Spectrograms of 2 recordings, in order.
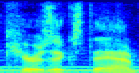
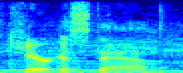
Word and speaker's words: Kyrgyzstan: Big debate by the way over the pronunciation Kyakhstan but I've since learned that it's pronounced Kyrgystan and that's in Russia. Yeah. We got to Kyrgystan.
